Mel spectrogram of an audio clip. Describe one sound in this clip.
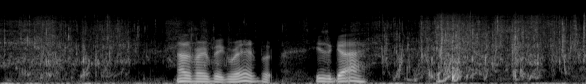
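A fish splashes and thrashes at the water's surface close by.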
